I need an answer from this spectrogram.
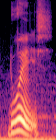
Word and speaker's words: durch: về phát âm thì có nhiều bạn mình nghe hay đọc là durch, durch, durch. Nói chung là sai hết nha các bạn. Các bạn hiểu đơn giản là giống như là đuôi thêm chờ vậy.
